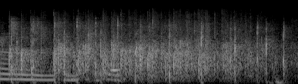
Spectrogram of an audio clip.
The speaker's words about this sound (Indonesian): tangan lagi, tepuk tangan.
